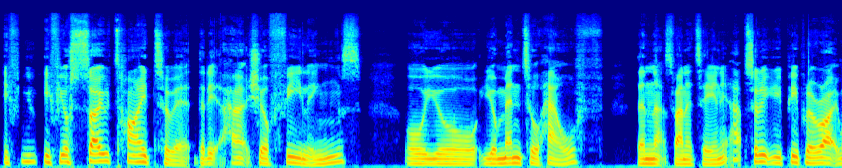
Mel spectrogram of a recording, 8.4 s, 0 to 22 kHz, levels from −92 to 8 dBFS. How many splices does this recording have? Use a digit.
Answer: 0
